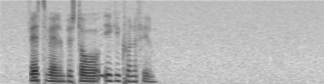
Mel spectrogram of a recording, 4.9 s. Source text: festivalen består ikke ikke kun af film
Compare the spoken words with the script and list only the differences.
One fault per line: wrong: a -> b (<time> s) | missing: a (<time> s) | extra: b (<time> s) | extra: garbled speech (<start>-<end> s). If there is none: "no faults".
missing: ikke (1.8 s)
